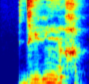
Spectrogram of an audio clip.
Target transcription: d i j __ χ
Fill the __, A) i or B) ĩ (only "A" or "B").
B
